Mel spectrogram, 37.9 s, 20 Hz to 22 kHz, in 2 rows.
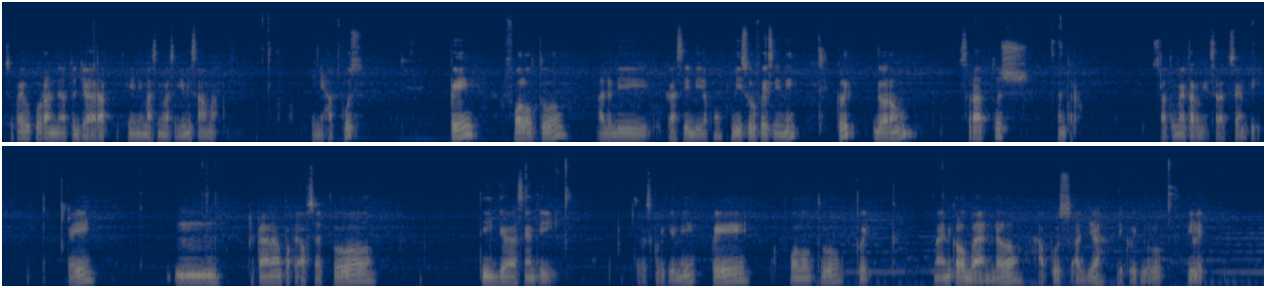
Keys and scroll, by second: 3.4 o, 3.9 space, 4.9 BackSpace, 6.1 p, 14.3-15.3 typing, 15.7 Return, 16.3 o, 21.9 space, 23.1 f, 26.3 3, 26.6 Return, 27.2 space, 28.9 p, 32.8 space, 36.4 BackSpace.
